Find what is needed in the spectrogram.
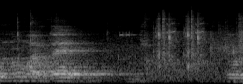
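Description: A man talking, then a quick run of camera shutter clicks from press photographers' SLR cameras near the end.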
